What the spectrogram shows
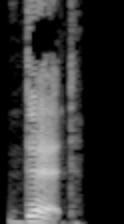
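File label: "debt", American English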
